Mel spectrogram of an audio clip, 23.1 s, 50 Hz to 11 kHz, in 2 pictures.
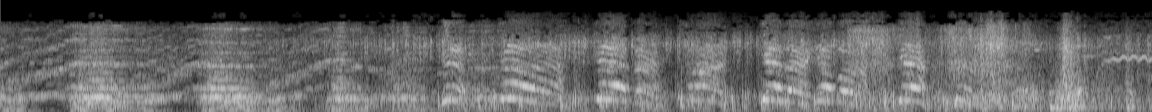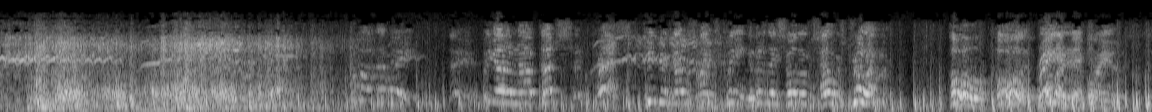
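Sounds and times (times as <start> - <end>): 
hooves of galloping horses with riders clattering: 0.0 - 23.0
horses whinnying and neighing: 0.0 - 23.0
people shouting during an ambush on a stagecoach: 3.0 - 10.2.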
